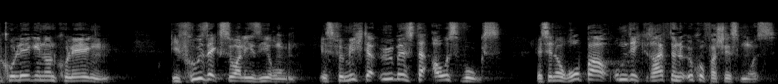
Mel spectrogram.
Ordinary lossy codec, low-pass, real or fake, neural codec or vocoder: none; 7.2 kHz; real; none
